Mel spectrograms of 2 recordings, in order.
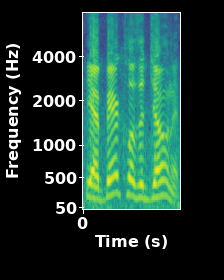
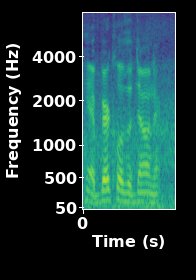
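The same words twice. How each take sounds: First: Said in the usual way. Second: Much softer, half to himself; quiet repeat. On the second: Real, not acted. Streamer repeating a chat answer, much softer. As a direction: murmur it back under your breath.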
